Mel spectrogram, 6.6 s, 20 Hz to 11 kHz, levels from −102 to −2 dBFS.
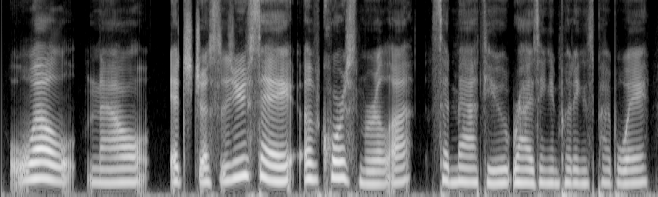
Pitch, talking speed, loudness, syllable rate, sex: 200 Hz, 165 wpm, -20 LUFS, 4.4 syllables/s, female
